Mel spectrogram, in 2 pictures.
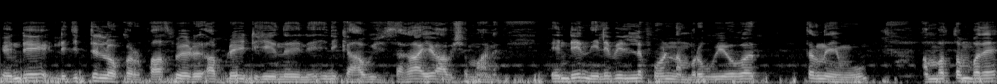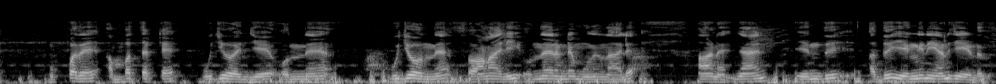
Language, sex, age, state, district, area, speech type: Malayalam, male, 60+, Kerala, Wayanad, rural, read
